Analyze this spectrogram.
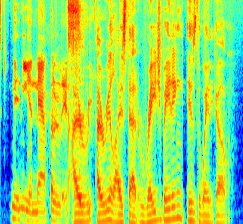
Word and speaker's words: Minneapolis: Minneapolis, James. That's how you pronounce it.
